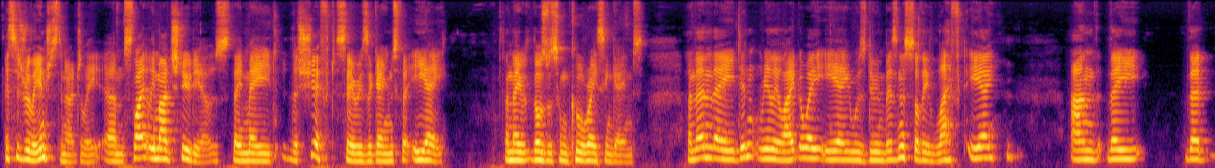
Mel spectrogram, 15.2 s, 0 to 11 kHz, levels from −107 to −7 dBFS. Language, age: English, 30-49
